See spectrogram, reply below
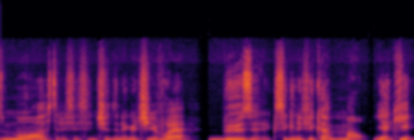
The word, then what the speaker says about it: Böse: Aqui a gente tem o som de O, umlaut, que é aquele O com biquinha que nós temos no alemão. Repete comigo. Böse. Böse.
